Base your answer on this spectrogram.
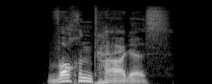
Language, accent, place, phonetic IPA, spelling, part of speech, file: German, Germany, Berlin, [ˈvɔxn̩ˌtaːɡəs], Wochentages, noun, De-Wochentages.ogg
- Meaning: genitive of Wochentag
